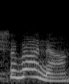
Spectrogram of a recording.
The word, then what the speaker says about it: Shabana: Because it rhymes with Shabana.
